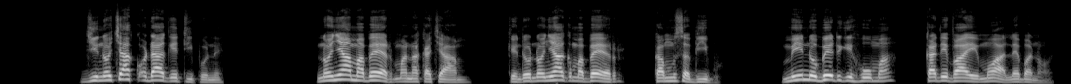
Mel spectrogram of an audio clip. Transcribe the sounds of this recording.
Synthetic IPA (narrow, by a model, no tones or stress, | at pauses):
d͡ʒinɔt͡ʃakɔdaɡetipone | nɔɲamabɛrmanakat͡ʃam | kendonɔɲaɡmabɛr | kamusabibu | mɪnobedɡɪɦʊma | kadɪvaɪmɔalɛbanɔ̰n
